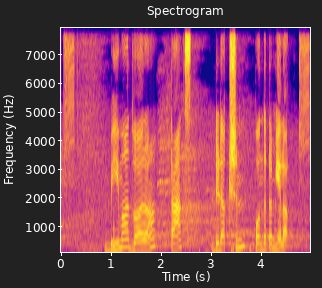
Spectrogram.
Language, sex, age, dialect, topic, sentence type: Telugu, female, 25-30, Utterandhra, banking, question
